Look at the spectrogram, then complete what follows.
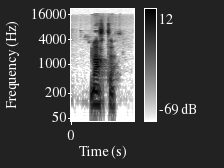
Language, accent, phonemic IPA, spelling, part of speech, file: French, France, /maʁt/, Marthe, proper noun, LL-Q150 (fra)-Marthe.wav
- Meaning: 1. Martha (biblical character) 2. a female given name, equivalent to English Martha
